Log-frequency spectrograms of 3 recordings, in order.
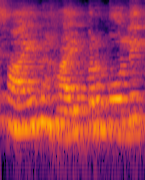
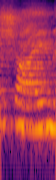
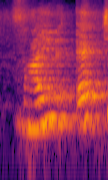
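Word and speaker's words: sinh: आप रीड करते हैं साइन हाइपरबोलिक एक्स या फिर शाइन एक्स बोलते हैं, इसको प्रोनाउंस करते हैं शाइन एक्स या फिर साइन हाइपरबोलिक एक्स, साइन एच एक्स नहीं बोलेंगे इसको।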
